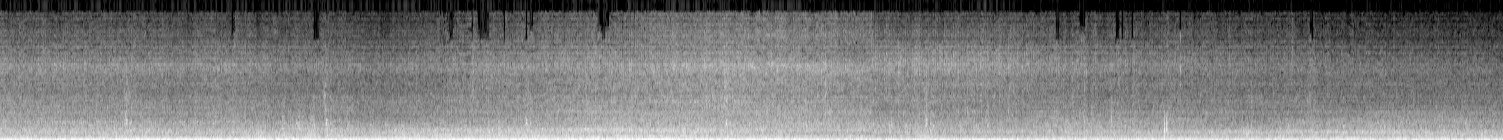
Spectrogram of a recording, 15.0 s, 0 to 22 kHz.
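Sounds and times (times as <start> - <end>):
car engine humming: 0.0 - 15.0
road noise: 0.0 - 15.0.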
